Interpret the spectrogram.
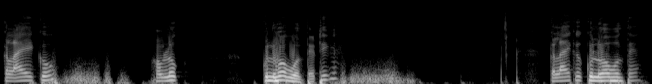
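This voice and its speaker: A man's voice: high-pitched, steady tone, normal speed, dark tone, clear, resonant tone, dry recording, lo-fi sound. A man with a Khortha accent teaching an exam prep vocabulary lesson, repeating each point and checking in after it.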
